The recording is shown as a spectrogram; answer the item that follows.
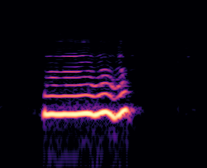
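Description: A woman humming one held note through closed lips for about a second, its pitch wavering and dipping near the end.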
